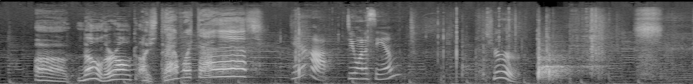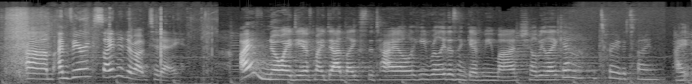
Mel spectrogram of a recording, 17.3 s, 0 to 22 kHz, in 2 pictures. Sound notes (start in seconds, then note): 7.0 wood clacks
